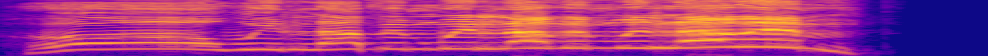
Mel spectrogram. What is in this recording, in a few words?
preachin, gospel preacher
